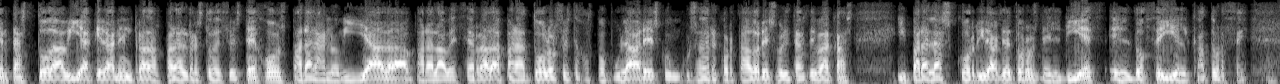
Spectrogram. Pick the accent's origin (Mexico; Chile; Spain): Spain; Guadalajara, Castilla-La Mancha; Yo soy de Guadalajara, y en la provincia de Guadalajara esto es un habitual todos los años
